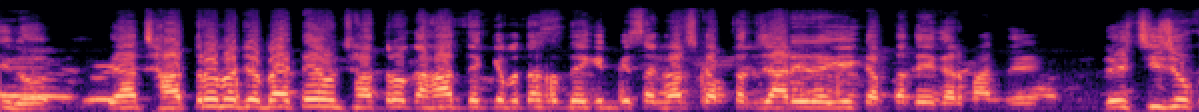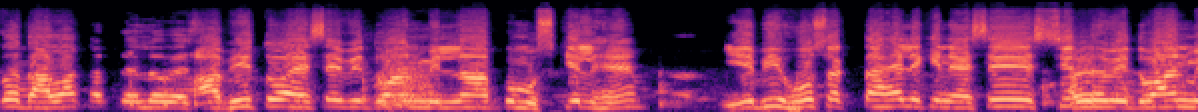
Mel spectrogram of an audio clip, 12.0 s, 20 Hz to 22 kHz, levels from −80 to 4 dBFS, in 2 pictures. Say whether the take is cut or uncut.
uncut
